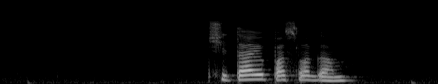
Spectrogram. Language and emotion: Russian, neutral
